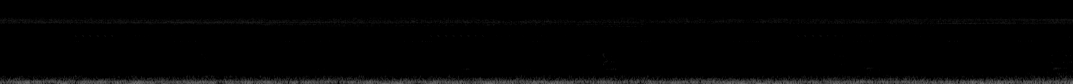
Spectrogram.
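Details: Jeju's Aewol at night, 22 July 2022: grass insects keep a steady high hum while rapid trill bursts repeat every few seconds, over a deep constant rumble.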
